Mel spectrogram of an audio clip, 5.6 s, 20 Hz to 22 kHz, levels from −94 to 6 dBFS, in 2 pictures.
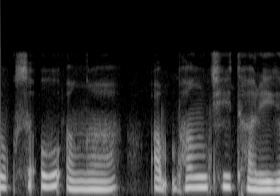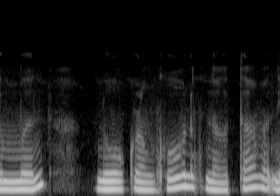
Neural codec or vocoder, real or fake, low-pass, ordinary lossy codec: none; real; 7.2 kHz; none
